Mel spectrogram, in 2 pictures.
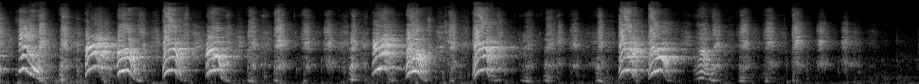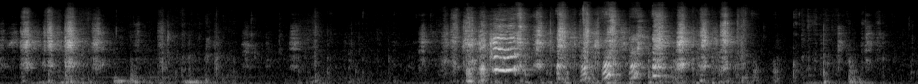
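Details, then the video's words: Pair of Pomeranians barking in duet: loud, rapid, high yappy barks in tight bursts, several clusters of fast repeated yips, then a quieter stretch before another burst of barking. "ポメラニアン Pomeranian デュエット吠え 1000回 犬の鳴き声"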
